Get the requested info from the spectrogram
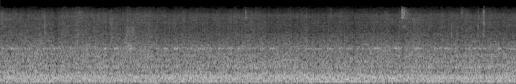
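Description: Steady, loud rushing drone of commercial kitchen machinery, with a faint high whine held throughout.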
